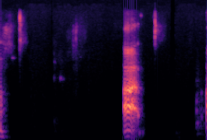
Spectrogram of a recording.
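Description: A woman's hesitant voice in a pause mid-sentence: a short syllable about a second in, with faint mouth clicks around it.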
